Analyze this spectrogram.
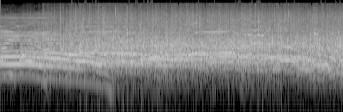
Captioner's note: audience cheering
